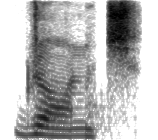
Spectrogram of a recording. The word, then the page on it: graunch: Indian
